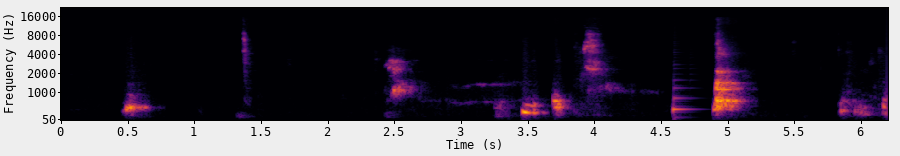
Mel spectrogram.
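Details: Playful, irregular yips, squeaks and small barks come from a pen of five blenheim Cavalier King Charles Spaniel puppies born at New Year's. Some are high and thin, others lower and rougher, with a loud burst near the middle.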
